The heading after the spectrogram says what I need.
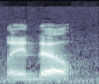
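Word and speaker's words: Leyndell: laying down look see lane dell oil capital and i know i say it right because the dude in the roundhouse table says it like that that's true i'm pretty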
